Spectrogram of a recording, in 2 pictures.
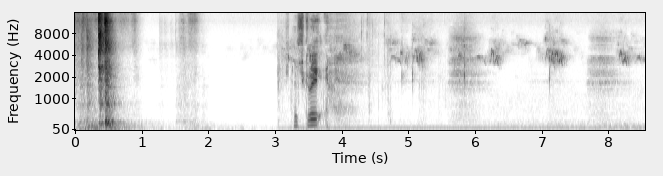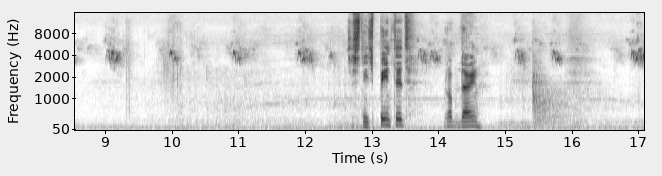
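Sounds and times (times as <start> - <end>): small birds chirping: 2.2 - 17.0
steady low hum: 5.3 - 17.0.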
